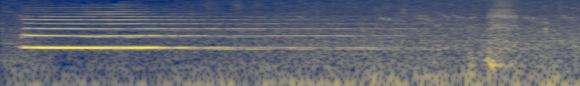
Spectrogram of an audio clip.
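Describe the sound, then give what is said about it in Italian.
A regional train in the distance sounds one long, steady horn blast that slowly fades. A low rumble follows, with a brief rustle near the end. “Guarda a sinistra e vede il treno regionale che sbuffa in lontananza.”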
